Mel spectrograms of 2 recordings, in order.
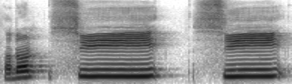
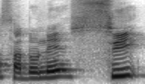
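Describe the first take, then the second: First: Si with the i held long; si drawn out to two counts; long i vowel. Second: Said in the usual way. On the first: Shown as a demonstration. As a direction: stretch the i in si slowly. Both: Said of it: "vous allongez de deux secondes".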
